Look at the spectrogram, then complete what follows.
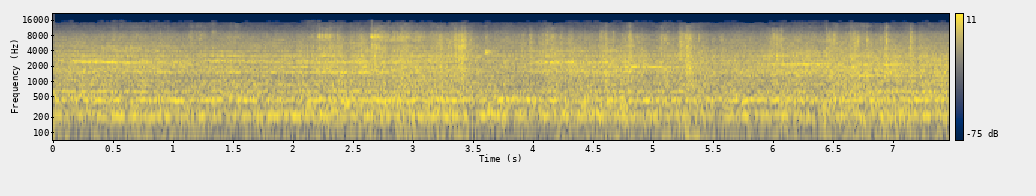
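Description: Empty steel coal hopper cars of a freight train rolling past: a steady rumble and rattle of wheels on rail with a held ringing tone, and a few sharp clicks about halfway through.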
